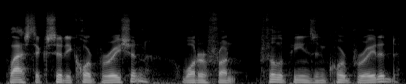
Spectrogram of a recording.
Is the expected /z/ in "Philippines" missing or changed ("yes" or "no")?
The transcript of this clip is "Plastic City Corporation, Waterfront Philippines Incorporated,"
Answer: no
